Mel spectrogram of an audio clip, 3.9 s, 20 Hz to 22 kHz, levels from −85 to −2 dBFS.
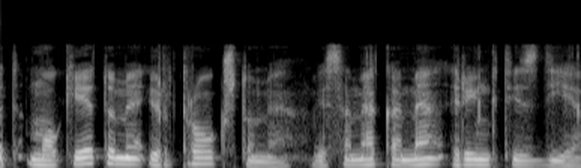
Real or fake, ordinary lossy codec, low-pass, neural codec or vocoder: real; Opus, 64 kbps; 7.2 kHz; none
